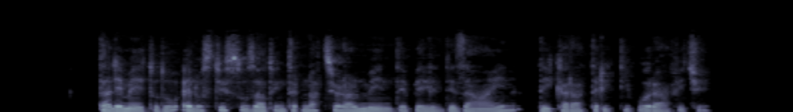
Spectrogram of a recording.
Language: Italian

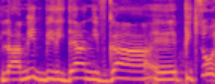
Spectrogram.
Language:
Hebrew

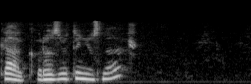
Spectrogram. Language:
Russian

